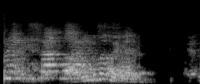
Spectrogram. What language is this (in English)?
Uzbek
